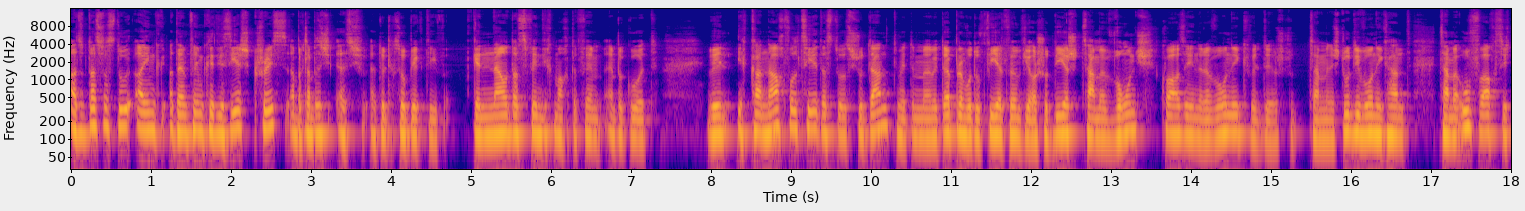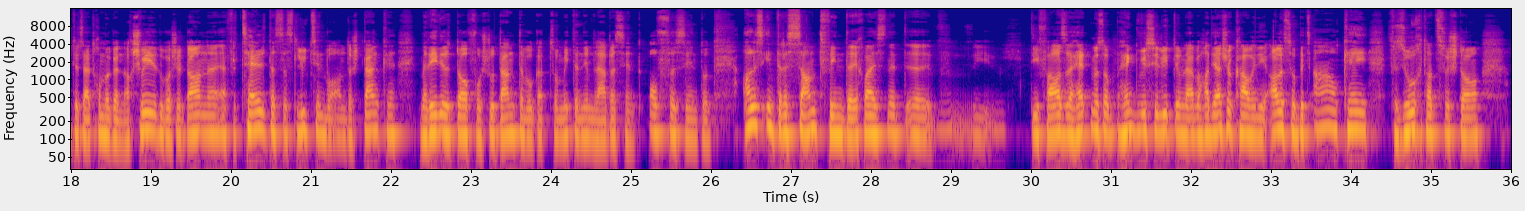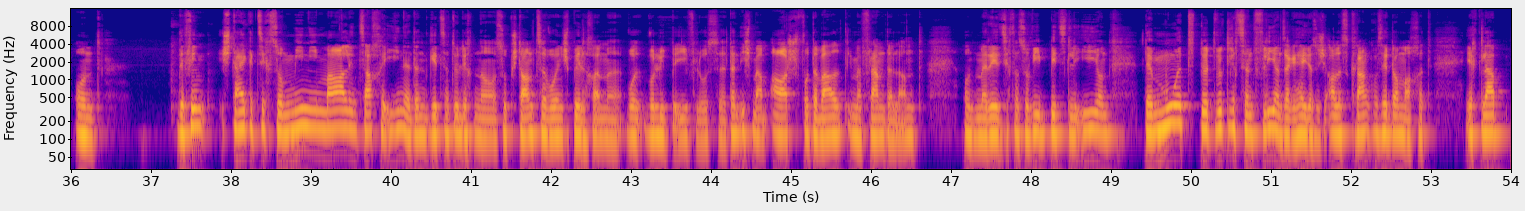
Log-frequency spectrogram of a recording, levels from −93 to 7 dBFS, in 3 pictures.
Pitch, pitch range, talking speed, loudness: 125 Hz, 115-135 Hz, 215 wpm, -19 LUFS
